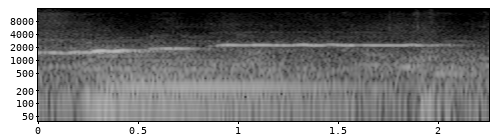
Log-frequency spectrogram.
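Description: A whistled melody: a single pure tone stepping upward in a few notes and holding a high note for about a second. Under it runs a low sustained instrumental note.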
